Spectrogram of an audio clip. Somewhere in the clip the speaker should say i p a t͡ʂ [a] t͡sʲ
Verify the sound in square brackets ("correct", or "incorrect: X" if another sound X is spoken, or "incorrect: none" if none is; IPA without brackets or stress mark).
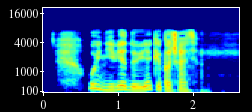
correct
